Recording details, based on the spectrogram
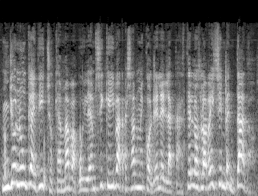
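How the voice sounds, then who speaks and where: A defiant young woman in an old comedy film dub, her voice a touch high. She lashes out bitter and accusing, close to tears. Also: lively intonation, racing, fairly bright tone, breathy edge. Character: Molly, a fiery, wounded young woman, defiant. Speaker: witness.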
